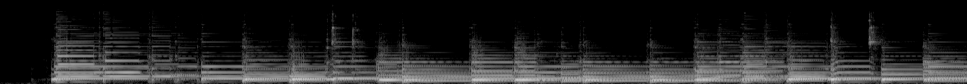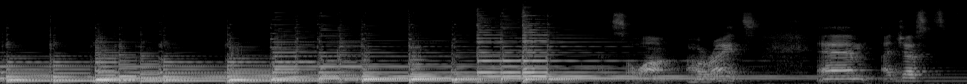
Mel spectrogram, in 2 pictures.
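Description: Acoustic guitar playing a song intro at standard tempo, strummed chords ringing steadily and close for about seventeen seconds, then a few softer plucked notes at the end.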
